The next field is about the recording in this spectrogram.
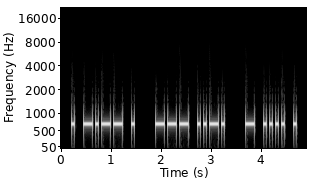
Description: Morse code, heard as a keyed tone, about 21 wpm, 700 Hz. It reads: EYE OF THE
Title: Sentences with 8-Word Phrases - 20wpm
